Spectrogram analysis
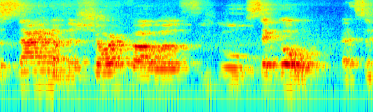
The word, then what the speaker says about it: segol: of the short vowel segol. That's the name of the vowel, segol. It's pronounced e as in bed, e as in bed.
